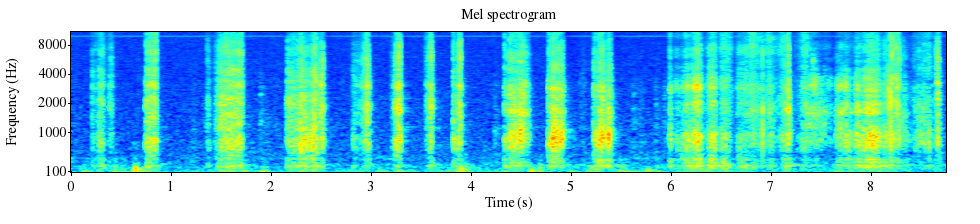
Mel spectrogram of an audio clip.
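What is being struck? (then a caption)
Floral foam block and metal scraper. A yellow-handled metal scraper rakes repeatedly across the end of a solid green floral foam brick, crumbling the foam. Each stroke makes a dry, crunchy, bright rasp with a short fade. The strokes come in quick uneven bursts, then run into a denser, steadier scraping toward the end.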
